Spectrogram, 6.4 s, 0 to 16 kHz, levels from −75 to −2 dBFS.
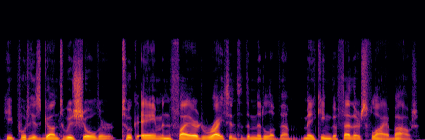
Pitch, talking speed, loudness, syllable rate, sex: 120 Hz, 205 wpm, -17 LUFS, 4.8 syllables/s, male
